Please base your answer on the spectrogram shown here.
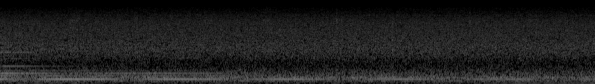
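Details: Steady hiss with a faint mechanical hum, like air conditioning in a room.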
